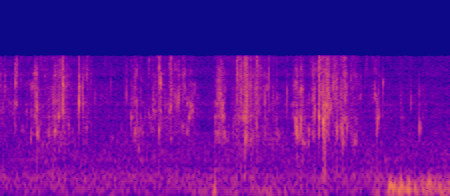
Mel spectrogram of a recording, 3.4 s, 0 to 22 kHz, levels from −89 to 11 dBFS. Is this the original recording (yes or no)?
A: no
